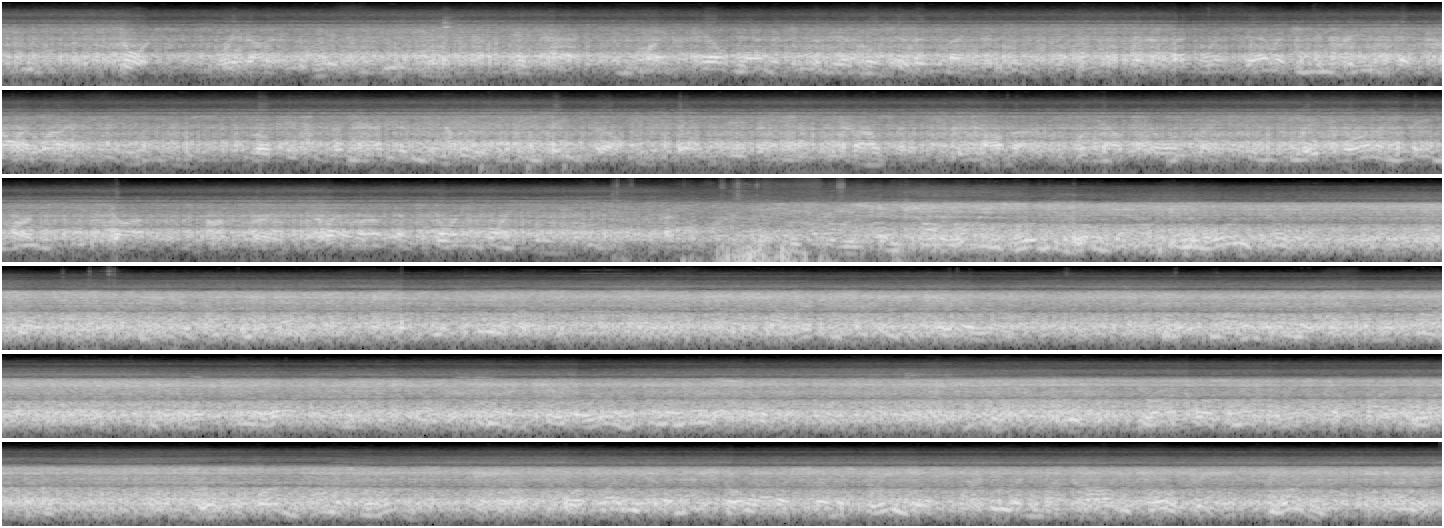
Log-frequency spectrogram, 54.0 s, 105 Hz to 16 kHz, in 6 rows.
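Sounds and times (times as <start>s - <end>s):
radio static hiss: 0.0s - 36.0s.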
